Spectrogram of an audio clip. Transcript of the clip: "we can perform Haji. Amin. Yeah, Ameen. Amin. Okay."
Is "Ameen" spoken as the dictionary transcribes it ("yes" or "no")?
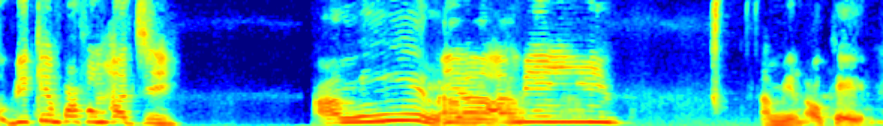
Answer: yes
